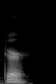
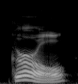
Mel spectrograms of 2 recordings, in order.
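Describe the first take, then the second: First: The word ends without any L sound. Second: The word ends with a clear L sound. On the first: The speaker calls it wrong. "So I'm hearing Gur like we would use Gur" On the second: The speaker calls it right. "girl stops with the L sound"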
